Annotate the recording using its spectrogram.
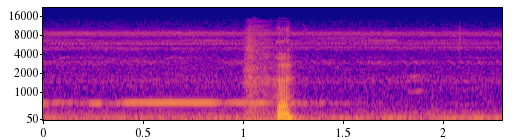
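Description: Background ambience in a produced audio piece: a faint steady tone holds one pitch, and one short, sharp, loud sound comes about a second in.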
